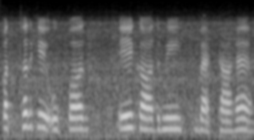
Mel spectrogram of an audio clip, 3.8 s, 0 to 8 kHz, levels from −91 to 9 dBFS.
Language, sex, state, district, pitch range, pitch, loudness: Hindi, female, Punjab, Fazilka, 230-255 Hz, 240 Hz, -15 LUFS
